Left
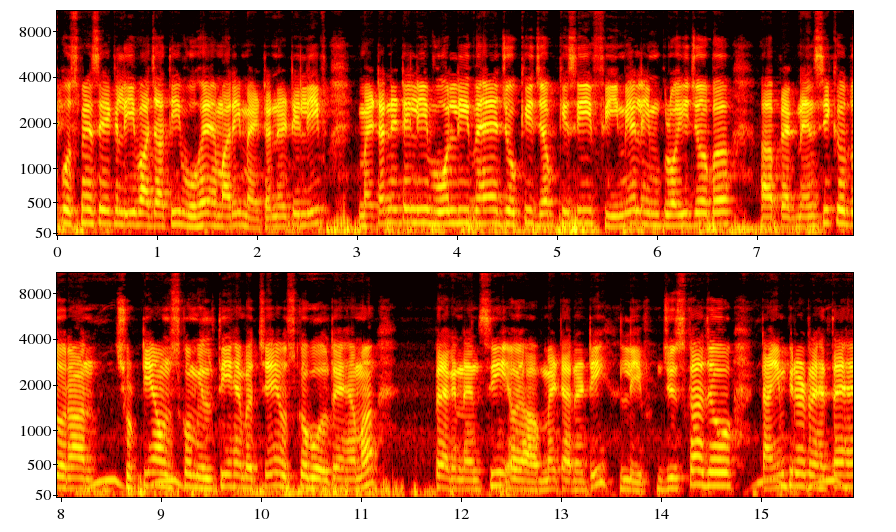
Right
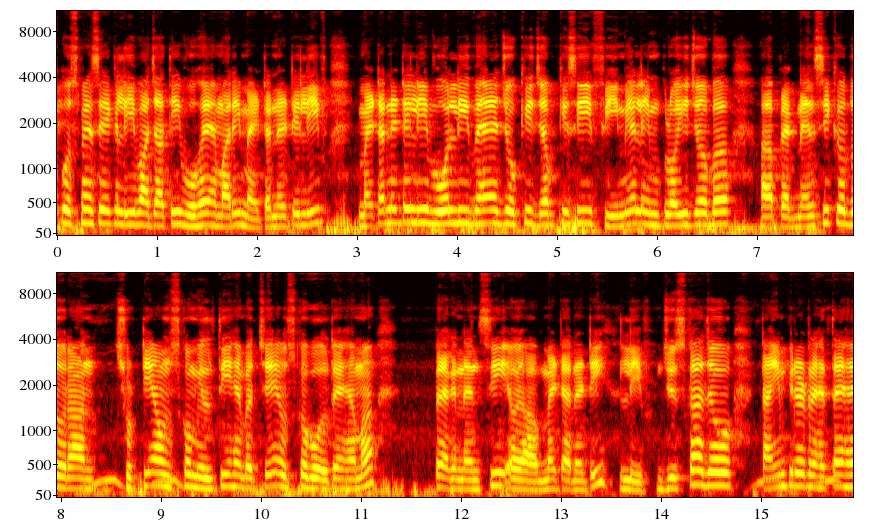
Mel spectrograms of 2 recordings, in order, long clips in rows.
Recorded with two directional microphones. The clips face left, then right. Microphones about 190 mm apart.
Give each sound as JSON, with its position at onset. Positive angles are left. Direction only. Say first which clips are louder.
{"t": 0.0, "sound": "speech", "louder": "right 5 dB", "side_deg": -35}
